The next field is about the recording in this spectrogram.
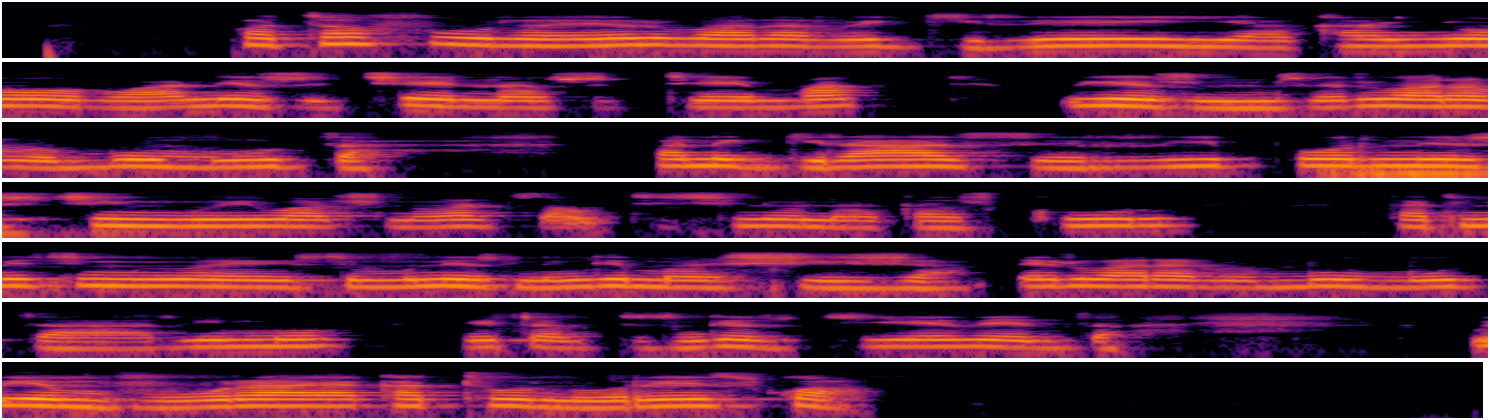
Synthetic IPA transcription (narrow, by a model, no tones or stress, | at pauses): patafuraje̞ruʋaɾarwe̞ɡʱire̞ijakʰaɲo̞rwane̞ʐit͡ʃe̞naʐitʰe̞ma | uje̞ʐinuʐe̞ɾuʋaɾarwe̞ɓumud͡za | pane̞ɡʱiɾaziriripʰo̞rine̞ʐit͡ʃiɲwiwat͡ʃino̞ratid͡zaku̥tit͡ʃino̞nakaʐikʰuru | katime̞t͡ʃiɲwiwait͡ʃimune̞ʐine̞ŋɡe̞maʃiʒaeruʋaɾarwe̞ɓumud͡zaːrimo̞ | no̞itakutiʐiŋɡe̞ʐit͡ʃije̞ʋe̞ːd͡za | uje̞ɱvuɾajakatʰo̞n̤o̞ɾe̞ːswa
